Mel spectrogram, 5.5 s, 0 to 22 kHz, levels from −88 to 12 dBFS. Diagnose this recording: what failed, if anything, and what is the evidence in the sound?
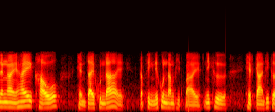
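Repeated buffer at 1.08 s and 2.38 to 2.42 s, in the driver or buffer stage: a 20 ms slice plays twice, then three times, with hard joins, pointing to late-arriving buffers.

Packet loss with pitch repetition at 1.32 to 1.36 s, on the network: 40 ms went missing, and the receiver looped the last pitch period, giving a brief held, buzzy tone.

Periodic USB or driver dropouts from 3.77 to 5.26 s, at the driver: evenly spaced ticks every 0.249 s, about seven in all, as roughly a millisecond of audio is skipped each time.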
